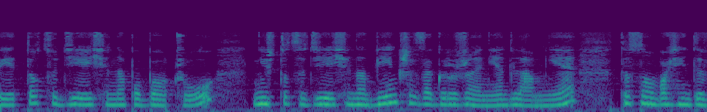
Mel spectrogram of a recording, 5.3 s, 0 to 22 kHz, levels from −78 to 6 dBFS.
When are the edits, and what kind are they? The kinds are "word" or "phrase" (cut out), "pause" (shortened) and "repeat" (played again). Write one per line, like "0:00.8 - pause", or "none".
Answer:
0:02.8 - phrase

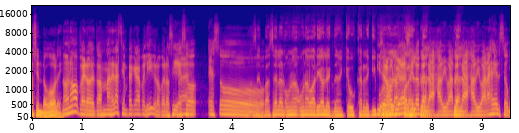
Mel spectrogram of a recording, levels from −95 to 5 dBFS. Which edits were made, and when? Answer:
0:05.0 - word
0:06.0 - word
0:08.4 - repeat

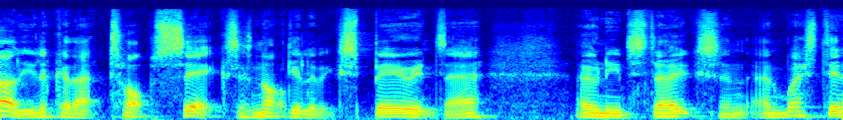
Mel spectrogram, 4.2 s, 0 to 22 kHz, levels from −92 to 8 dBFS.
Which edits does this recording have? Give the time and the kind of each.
0:01.4 - phrase
0:02.2 - word
0:03.1 - word

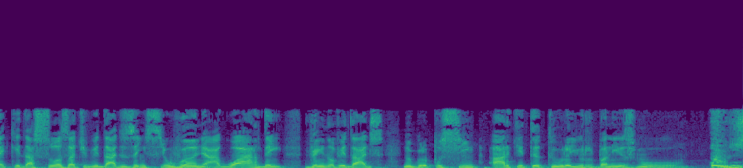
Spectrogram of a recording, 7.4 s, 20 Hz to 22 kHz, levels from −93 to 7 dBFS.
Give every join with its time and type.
0:03.0 - pause
0:04.8 - word

